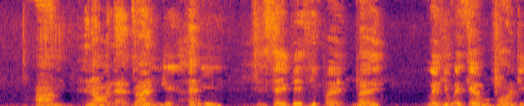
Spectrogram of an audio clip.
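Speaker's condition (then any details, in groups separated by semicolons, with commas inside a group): Cerebral palsy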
